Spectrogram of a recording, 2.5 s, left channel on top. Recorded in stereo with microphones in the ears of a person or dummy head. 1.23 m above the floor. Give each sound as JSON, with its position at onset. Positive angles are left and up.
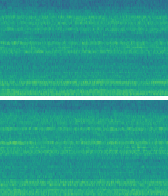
{"t": 0.0, "sound": "an engine running", "side_deg": -50, "distance_m": 1.5}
